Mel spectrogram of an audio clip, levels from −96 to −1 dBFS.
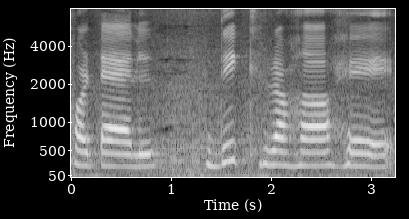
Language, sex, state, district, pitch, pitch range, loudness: Hindi, female, Haryana, Charkhi Dadri, 235 Hz, 225-245 Hz, -15 LUFS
